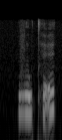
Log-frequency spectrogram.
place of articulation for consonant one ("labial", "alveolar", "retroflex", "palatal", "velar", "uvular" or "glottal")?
labial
